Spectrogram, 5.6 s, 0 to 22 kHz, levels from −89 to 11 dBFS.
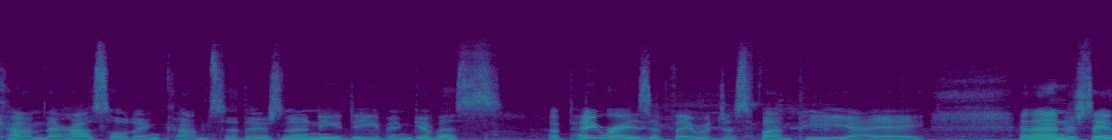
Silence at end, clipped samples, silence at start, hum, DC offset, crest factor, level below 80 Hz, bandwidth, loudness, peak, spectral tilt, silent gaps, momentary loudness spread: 0 s; under 0.1%; 0 s; none; under 0.1%; 18 dB; -66 dBFS; 16.5 kHz; -43 LUFS; -24 dBFS; -3 dB/octave; none; 11 LU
